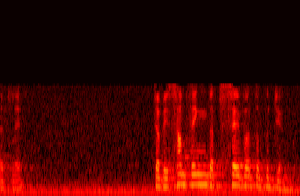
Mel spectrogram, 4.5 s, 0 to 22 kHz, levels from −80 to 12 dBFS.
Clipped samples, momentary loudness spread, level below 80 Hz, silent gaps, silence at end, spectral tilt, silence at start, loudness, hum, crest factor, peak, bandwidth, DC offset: under 0.1%; 21 LU; -52 dBFS; none; 0 s; -5.5 dB/octave; 0 s; -35 LUFS; none; 22 dB; -16 dBFS; 4.6 kHz; under 0.1%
